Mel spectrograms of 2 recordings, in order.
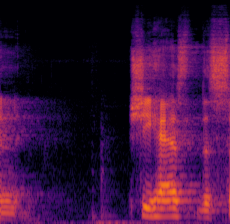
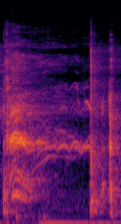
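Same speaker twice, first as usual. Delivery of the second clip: a very high shriek of laughter; high squeal of laughter; 5 dB quieter than usual. Real, not acted. After telling the code word, a high laughing squeal. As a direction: squeal with delight.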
